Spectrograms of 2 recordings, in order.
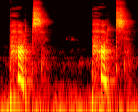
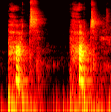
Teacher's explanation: when you put your hand in front of your mouth pot pot i can feel the puff of air coming out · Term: aspirated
